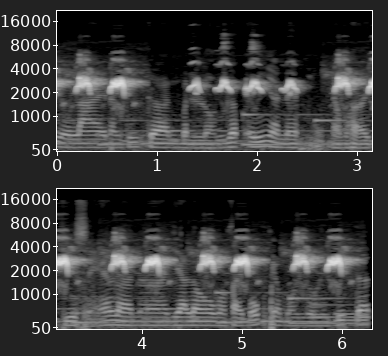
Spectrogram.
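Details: Blue-throated bee-eater calling in short, harsh, trilled bursts, mostly paired, repeated about once a second, with a melodic voice or instrument and music running underneath throughout.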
